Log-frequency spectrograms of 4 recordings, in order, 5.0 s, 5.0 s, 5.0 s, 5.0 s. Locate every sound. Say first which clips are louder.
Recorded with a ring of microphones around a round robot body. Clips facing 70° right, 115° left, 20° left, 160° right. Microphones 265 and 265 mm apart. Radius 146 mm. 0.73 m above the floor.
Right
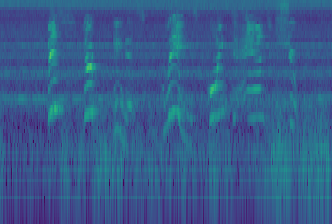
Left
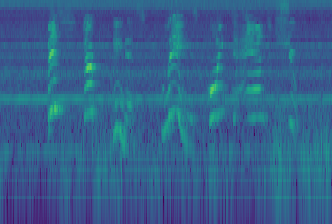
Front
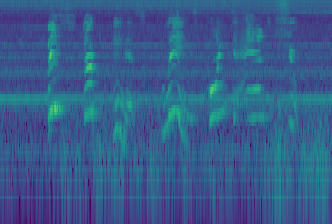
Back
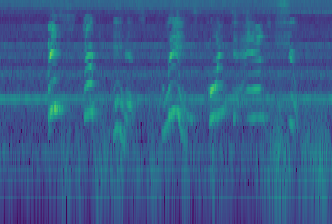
0.7 s a shout: left 6 dB, front 1 dB; 105° left; by 4.5 s 115° left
